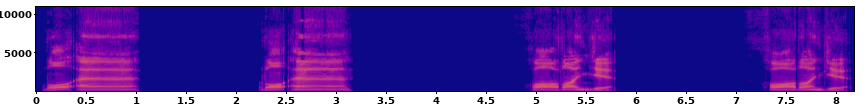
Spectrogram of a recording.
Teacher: Setiap ro membutuhkan satu getaran yang dapat terdengar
